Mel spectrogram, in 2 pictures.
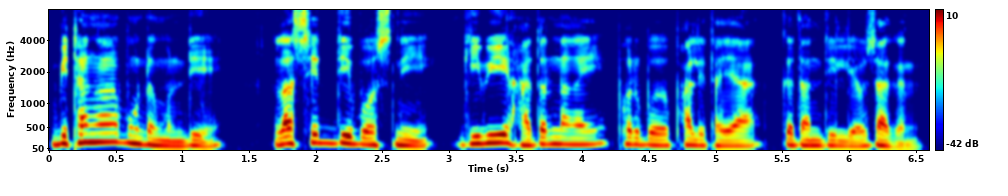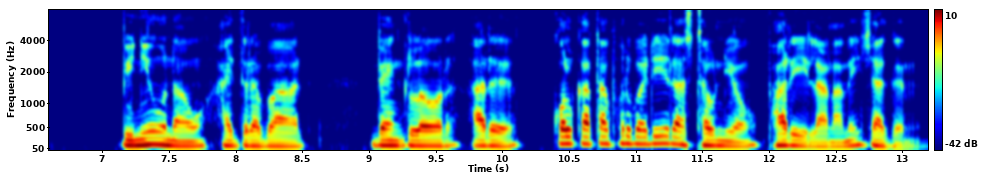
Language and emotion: Bodo, neutral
